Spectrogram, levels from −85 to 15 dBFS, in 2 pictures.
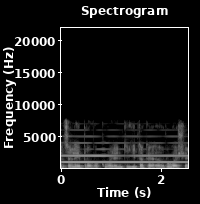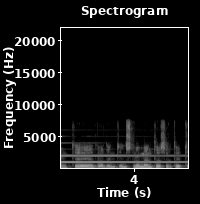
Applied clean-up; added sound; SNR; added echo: none; Wind instrument, woodwind instrument; 0 dB; none.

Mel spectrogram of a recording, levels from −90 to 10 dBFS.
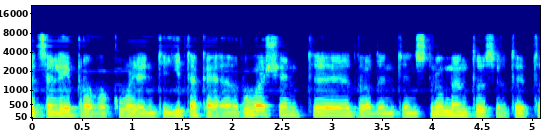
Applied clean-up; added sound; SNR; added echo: neural mask model DeepFilterNet 3.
